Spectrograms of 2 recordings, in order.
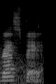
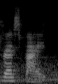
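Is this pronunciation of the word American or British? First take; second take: American; British. First: The word is said with an American pronunciation. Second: The word is said with a British pronunciation. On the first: "I've always pronounced it respite... so I pronounce it American" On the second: "but British is respite"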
